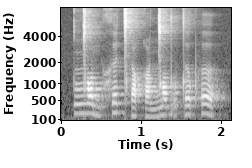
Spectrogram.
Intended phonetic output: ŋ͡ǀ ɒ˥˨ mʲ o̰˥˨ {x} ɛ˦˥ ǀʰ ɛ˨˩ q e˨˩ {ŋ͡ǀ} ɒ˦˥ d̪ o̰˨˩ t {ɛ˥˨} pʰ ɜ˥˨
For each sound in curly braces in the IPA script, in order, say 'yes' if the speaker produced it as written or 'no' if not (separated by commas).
yes, yes, no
